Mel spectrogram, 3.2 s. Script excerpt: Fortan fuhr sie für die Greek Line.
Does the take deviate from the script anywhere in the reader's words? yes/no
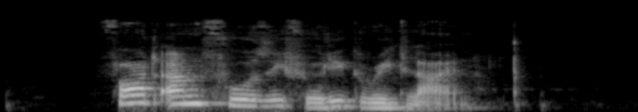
no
